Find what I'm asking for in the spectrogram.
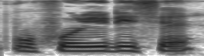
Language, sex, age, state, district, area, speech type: Assamese, female, 60+, Assam, Dhemaji, rural, spontaneous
